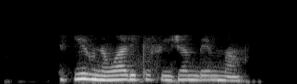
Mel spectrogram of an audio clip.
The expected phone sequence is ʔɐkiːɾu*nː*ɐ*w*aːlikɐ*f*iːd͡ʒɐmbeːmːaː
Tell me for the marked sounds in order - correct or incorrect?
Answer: incorrect, correct, correct

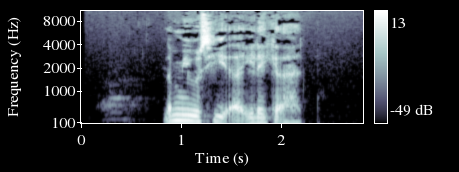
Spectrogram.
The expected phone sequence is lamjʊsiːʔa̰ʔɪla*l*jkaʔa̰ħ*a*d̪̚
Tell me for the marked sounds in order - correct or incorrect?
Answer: incorrect, correct

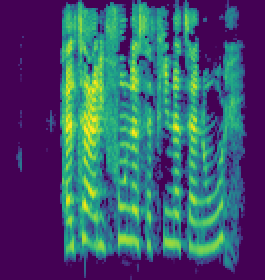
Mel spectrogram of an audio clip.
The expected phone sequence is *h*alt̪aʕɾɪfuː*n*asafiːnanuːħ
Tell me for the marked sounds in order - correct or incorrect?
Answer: correct, correct

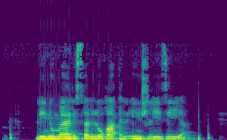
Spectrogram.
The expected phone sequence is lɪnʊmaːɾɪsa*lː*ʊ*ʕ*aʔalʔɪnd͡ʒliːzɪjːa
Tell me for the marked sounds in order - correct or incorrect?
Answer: correct, incorrect

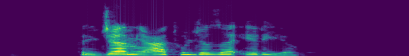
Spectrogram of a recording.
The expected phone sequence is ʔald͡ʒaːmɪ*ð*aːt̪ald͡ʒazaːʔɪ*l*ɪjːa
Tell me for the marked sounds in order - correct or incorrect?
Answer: incorrect, incorrect

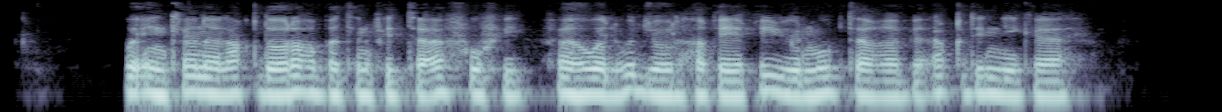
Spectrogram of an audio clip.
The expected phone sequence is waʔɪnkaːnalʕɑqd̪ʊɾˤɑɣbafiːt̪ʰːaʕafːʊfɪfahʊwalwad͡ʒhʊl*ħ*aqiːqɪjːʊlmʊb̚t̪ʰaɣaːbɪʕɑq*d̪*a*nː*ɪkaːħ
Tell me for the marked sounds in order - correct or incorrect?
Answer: correct, correct, correct

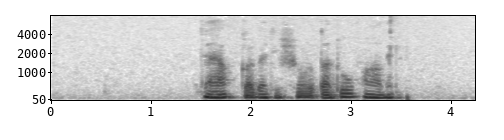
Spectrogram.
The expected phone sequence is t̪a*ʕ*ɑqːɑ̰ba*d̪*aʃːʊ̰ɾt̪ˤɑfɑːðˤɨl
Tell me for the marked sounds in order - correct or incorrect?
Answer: correct, incorrect

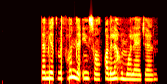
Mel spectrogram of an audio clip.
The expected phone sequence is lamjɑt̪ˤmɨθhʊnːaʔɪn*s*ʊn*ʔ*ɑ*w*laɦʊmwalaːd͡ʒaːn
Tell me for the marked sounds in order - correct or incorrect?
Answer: correct, incorrect, incorrect

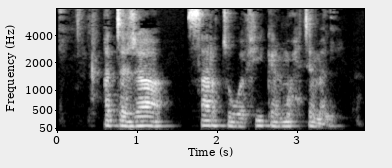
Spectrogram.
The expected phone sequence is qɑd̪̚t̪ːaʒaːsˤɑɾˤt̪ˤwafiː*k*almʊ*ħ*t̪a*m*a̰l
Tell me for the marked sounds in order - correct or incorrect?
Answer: correct, correct, correct

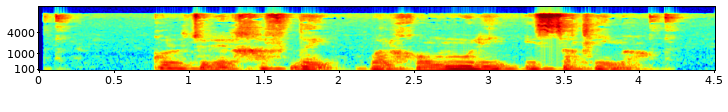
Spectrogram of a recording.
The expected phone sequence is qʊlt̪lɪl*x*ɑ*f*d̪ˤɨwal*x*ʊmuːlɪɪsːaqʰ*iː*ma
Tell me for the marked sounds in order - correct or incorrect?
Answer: correct, correct, correct, correct

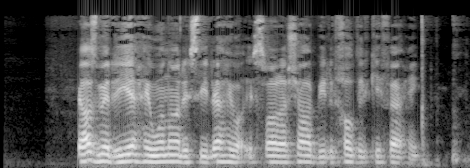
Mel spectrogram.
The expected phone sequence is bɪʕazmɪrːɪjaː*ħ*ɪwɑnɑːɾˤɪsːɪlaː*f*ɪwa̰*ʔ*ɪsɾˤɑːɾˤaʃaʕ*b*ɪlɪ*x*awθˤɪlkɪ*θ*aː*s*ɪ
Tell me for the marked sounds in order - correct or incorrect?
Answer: correct, incorrect, correct, correct, correct, incorrect, incorrect

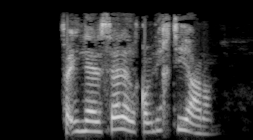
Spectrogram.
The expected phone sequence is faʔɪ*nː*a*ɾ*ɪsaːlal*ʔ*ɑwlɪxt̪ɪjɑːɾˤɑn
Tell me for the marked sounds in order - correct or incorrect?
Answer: correct, correct, incorrect

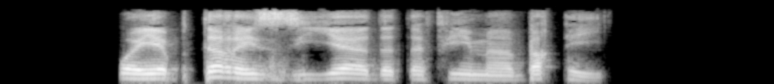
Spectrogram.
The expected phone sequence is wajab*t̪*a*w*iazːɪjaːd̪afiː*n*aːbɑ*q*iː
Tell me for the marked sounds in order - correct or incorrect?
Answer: correct, incorrect, incorrect, correct

